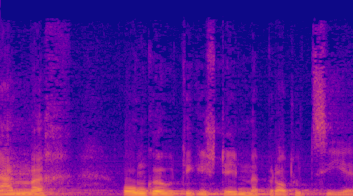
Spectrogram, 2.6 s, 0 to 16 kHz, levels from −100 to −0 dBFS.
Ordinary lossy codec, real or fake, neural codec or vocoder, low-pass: MP3, 96 kbps; real; none; 14.4 kHz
